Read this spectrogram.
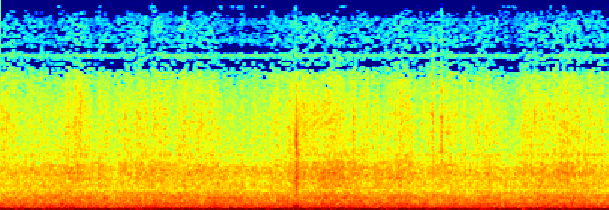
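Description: A windshield wiper swipes across the glass once.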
